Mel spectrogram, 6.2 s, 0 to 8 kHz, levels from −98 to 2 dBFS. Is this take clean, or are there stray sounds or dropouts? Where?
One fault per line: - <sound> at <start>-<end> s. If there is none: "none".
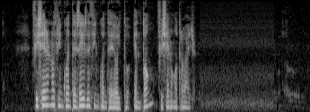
none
